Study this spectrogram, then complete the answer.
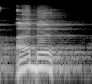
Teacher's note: dengan merapatkan, dengan menguatkan antara dua bibir, merapatkan dengan kuat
